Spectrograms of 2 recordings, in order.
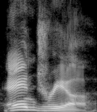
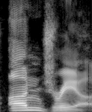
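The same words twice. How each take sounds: First: Andrea as AN-dree-uh; common pronunciation. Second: Andrea slowly as AHN-dree-uh; touchy correction. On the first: Shown as a demonstration. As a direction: open Andrea with the vowel of "and". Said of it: "No, it's Andrea". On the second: Retold or imitated. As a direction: open Andrea with a broad "ah". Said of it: "really touchy about it".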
